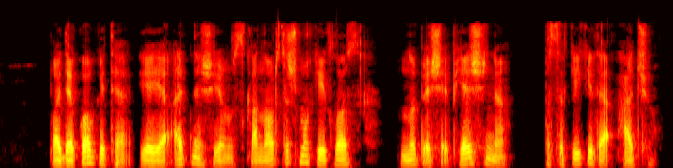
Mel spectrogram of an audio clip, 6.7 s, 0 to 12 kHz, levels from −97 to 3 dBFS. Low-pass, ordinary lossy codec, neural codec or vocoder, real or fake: 7.2 kHz; AAC, 32 kbps; none; real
